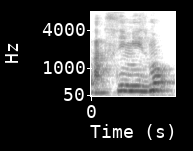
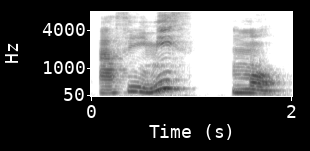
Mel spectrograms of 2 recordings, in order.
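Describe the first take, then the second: First: Said in the usual way. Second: "Así mismo" very slow, with "mis" held long; stress on MIS. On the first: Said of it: "ya pierde esa fuerza". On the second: Shown as a demonstration. Teacher showing which part keeps the intensity, slow stress on "mis" in "Así mismo". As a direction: break up "Así mismo", leaning hard on "mis". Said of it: "quién va a llevar esa intensidad".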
